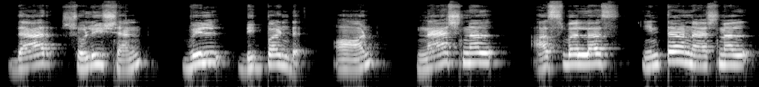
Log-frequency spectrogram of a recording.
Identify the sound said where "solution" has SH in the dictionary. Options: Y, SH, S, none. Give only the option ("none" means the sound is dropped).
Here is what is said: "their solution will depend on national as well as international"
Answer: SH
